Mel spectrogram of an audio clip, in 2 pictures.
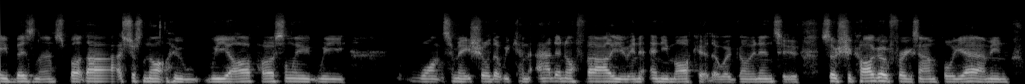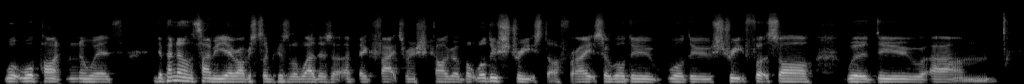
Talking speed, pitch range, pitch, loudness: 210 wpm, 125-140 Hz, 130 Hz, -29 LUFS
